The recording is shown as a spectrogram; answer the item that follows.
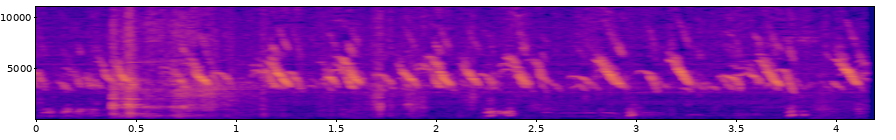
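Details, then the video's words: Newly hatched chicks peeping steadily, high thin notes that slide downward, about one per second from overlapping birds, with soft low taps and knocks underneath. "Âm thanh gà con mới nở kêu"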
